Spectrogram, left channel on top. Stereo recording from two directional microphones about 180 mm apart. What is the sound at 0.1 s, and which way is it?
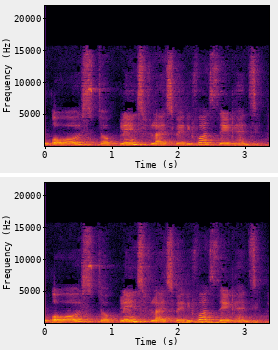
A woman's voice, 5° left (ahead or behind).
